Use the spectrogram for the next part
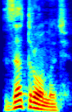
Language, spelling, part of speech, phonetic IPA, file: Russian, затронуть, verb, [zɐˈtronʊtʲ], Ru-затронуть.ogg
- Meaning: 1. to touch, to affect 2. to affect, to wound 3. to touch (upon), to deal (with) 4. to affect, to infringe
